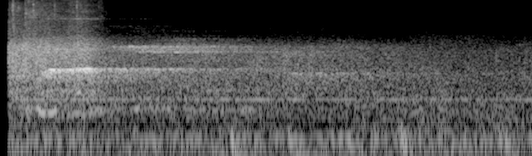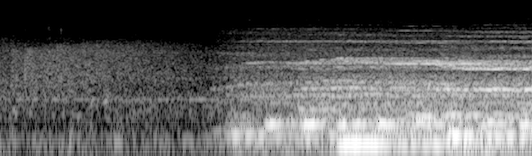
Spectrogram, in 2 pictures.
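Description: Applause in an ice rink that fades away into the hall's quiet, with a few last claps, then the skaters' free dance music starts with heavy bass about seven and a half seconds in.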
